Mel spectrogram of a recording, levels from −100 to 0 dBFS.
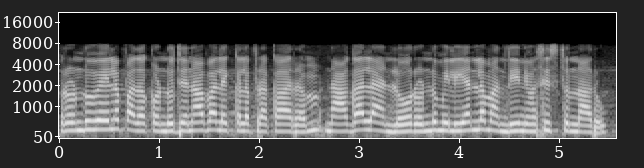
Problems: none marked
